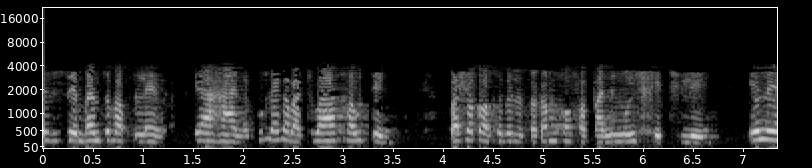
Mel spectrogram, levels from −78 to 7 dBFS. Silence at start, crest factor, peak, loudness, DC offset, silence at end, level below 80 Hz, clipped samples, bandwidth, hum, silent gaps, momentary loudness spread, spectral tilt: 0 s; 16 dB; -4 dBFS; -21 LUFS; under 0.1%; 0 s; -56 dBFS; under 0.1%; 4.3 kHz; none; none; 8 LU; -3.5 dB/octave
